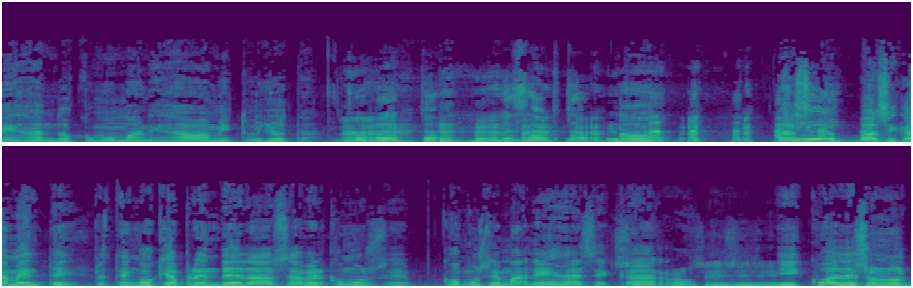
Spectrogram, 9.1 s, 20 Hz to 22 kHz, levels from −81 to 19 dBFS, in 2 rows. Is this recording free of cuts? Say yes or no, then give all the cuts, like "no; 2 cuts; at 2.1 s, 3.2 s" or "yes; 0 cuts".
no; 1 cut; at 5.0 s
